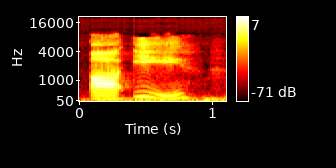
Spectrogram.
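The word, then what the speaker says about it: ʻāʻī: But because your neck in Olelo, Hawaii is pronounced as a'i, a lei a'i is specifically a lei that will go around your neck.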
